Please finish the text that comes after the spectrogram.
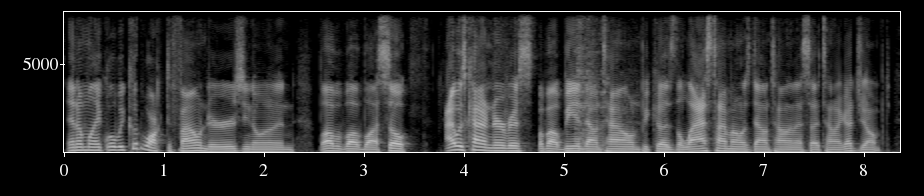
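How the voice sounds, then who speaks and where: A man, co-hosting a podcast and telling a long story in a casual, animated way. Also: mid-range voice, a little hiss or hum. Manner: animated storyteller, quick bursts and drawn-out asides. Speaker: podcast co-host.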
